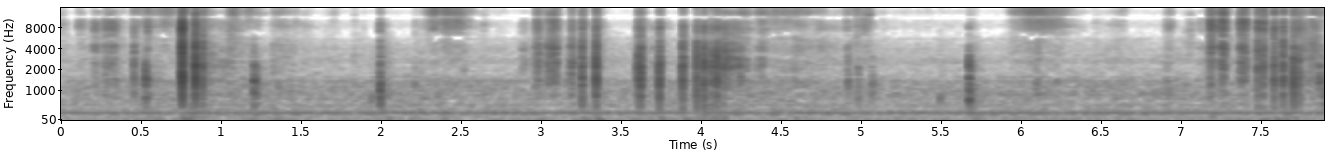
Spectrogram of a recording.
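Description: Fingertips turn the thin paper pages of a small, thick book, producing crisp, papery flicks and soft rustling scrapes. Short bright snaps stand out at irregular intervals over a steady low hum.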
